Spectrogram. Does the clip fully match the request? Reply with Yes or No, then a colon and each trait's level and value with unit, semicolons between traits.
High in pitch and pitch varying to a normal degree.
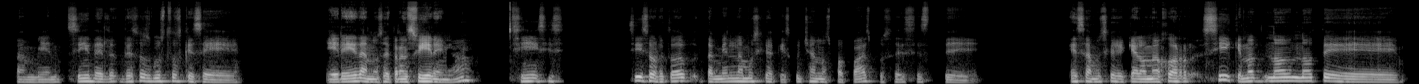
No: low, 135 Hz; average, 3.3 semitones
